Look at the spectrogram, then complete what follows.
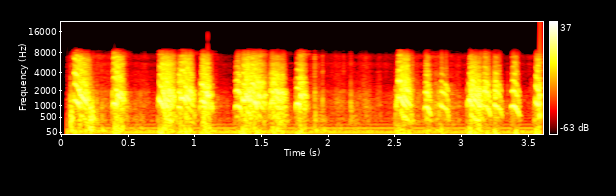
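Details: Western jackdaws fighting at a nest box on 7 April, a nesting pair defending it in vicious afternoon battles; harsh, loud, rapid chacking calls in dense bursts, several birds calling over one another.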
